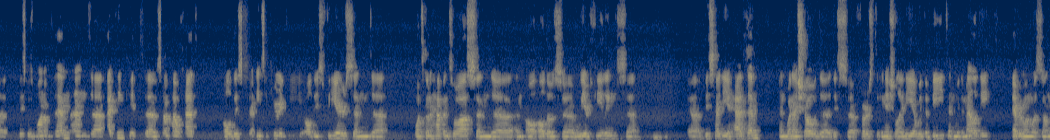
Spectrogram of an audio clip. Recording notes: Unfortunately the sound is not as good in this episode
